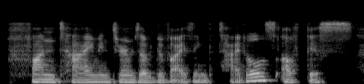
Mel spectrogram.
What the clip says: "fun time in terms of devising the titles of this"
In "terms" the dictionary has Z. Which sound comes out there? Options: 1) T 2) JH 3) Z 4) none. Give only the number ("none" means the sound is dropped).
3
